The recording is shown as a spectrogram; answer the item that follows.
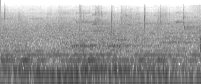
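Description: Background music with steady low held tones, over the court sound of a basketball game on a hardwood gym floor: scattered ball bounces and short sharp taps.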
